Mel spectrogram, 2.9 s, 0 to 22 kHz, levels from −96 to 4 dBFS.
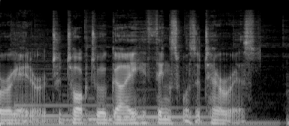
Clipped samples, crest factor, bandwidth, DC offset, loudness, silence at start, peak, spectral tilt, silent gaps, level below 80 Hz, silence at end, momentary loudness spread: under 0.1%; 18 dB; 14 kHz; under 0.1%; -27 LUFS; 0 s; -8 dBFS; -6 dB/octave; none; -44 dBFS; 0 s; 8 LU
